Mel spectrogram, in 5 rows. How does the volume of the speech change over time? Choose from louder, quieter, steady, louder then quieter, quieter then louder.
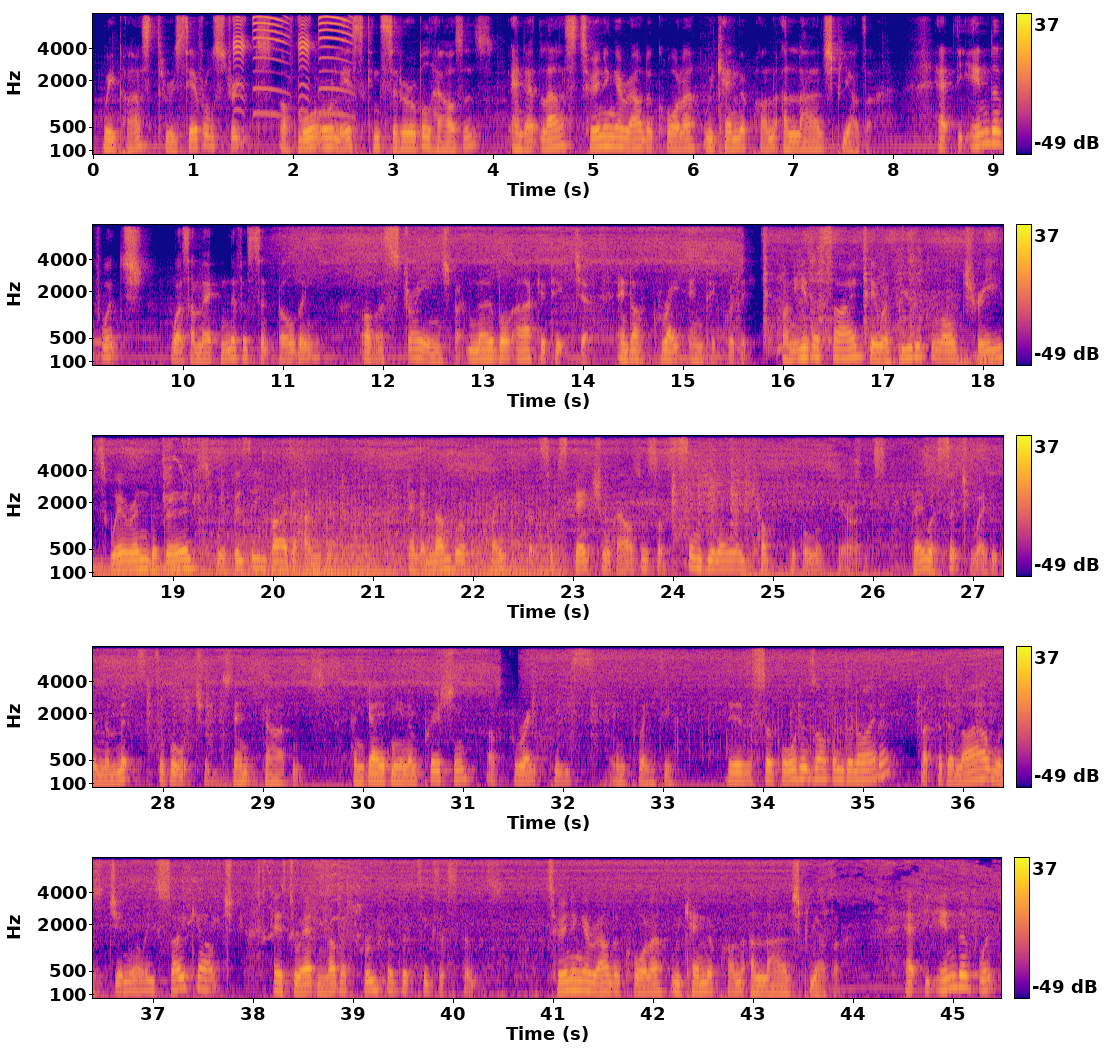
steady.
